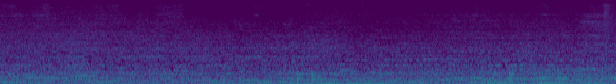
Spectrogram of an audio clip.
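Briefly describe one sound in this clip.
A marker squeaks and scrapes across a whiteboard.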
